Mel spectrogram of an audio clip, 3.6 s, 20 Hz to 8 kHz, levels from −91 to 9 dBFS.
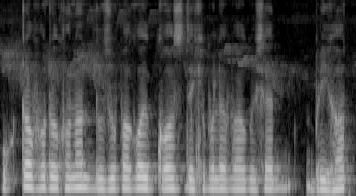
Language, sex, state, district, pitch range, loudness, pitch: Assamese, male, Assam, Sonitpur, 150-165 Hz, -19 LUFS, 155 Hz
